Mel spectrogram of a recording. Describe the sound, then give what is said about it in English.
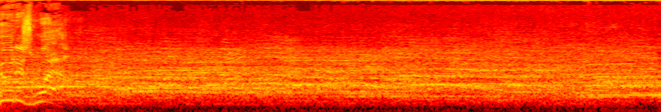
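A large wrestling-show crowd boos wrestler Chad Austin as he comes out, in a steady, dense roar of many voices that holds for about five seconds, with a short warbling whistle at the very start. “The crowd's booing.”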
